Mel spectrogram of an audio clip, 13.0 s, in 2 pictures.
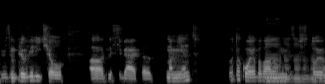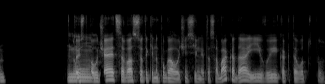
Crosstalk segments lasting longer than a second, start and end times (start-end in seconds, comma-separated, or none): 5.3-6.5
